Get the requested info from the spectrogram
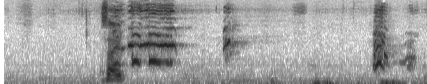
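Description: Nervous miniature schnauzer barking: a sharp bark about a second in runs into a drawn-out high yelp, followed by two shorter barks, one near the middle and one just before the end.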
